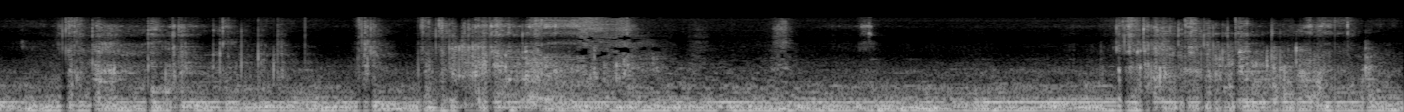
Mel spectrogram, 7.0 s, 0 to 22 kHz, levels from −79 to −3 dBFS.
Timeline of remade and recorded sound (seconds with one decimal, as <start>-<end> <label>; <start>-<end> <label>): 0.0-2.9 remade; 2.9-4.0 recorded; 4.0-7.0 remade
